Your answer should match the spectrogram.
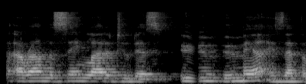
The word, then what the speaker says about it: Umeå: Yeah, I'm about around the same latitude as Umeå. Is that the right pronunciation? Umeå, yes.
